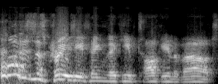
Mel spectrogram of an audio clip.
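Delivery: put-on, fake Irish accent. Repeating a question when asked to do it in an Irish accent: put-on Irish accent. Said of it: "can you do that in the Irish accent?".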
